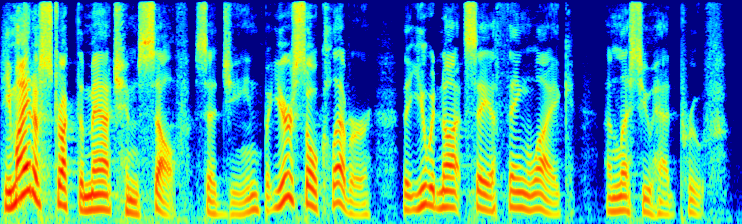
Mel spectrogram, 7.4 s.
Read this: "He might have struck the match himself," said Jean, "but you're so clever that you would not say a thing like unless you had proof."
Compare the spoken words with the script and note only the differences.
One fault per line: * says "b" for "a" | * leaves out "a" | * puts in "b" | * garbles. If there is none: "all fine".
all fine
